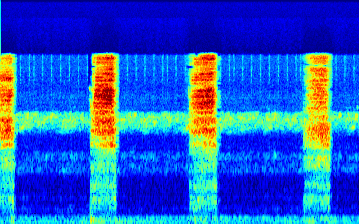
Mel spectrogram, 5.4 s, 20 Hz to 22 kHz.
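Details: Wild barn owls in a nest box at night, 19 February 2024, an adult feeding an older owlet with a rat: four harsh, breathy hissing screeches, each about a third of a second, repeated roughly every one and a half seconds over a steady electrical whine.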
